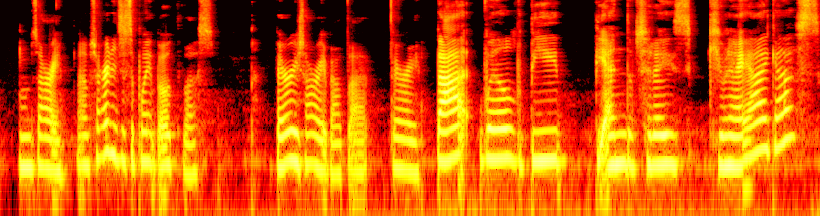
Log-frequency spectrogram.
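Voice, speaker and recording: This woman speaks at a moderate pace with a high pitch and ordinary pitch variation. The recording is very clean, with a silent background. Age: 20s. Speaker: content creator and streamer. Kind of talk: casual Q&A vlog. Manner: chatty.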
